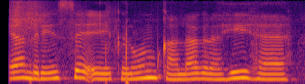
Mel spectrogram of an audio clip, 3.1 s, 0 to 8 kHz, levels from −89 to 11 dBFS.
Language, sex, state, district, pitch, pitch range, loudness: Hindi, female, Jharkhand, Palamu, 200 Hz, 190-225 Hz, -16 LUFS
